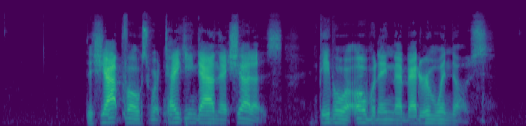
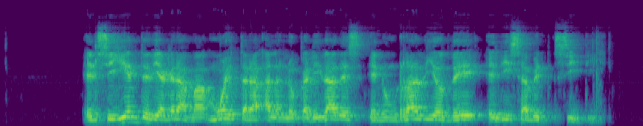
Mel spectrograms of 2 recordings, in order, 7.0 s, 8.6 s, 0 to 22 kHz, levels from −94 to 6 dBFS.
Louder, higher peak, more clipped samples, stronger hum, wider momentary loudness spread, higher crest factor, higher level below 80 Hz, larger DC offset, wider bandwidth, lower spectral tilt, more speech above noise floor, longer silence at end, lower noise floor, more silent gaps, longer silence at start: second, -29 LUFS vs -15 LUFS; about the same, -4 dBFS vs -2 dBFS; neither; neither; first, 19 LU vs 9 LU; first, 30 dB vs 16 dB; second, -82 dBFS vs -60 dBFS; neither; first, 14 kHz vs 9.4 kHz; second, -0.5 dB/octave vs -3 dB/octave; second, 53 dB vs 69 dB; about the same, 0.55 s vs 0.55 s; about the same, -84 dBFS vs -85 dBFS; neither; about the same, 1.15 s vs 1.1 s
